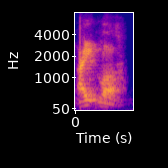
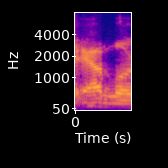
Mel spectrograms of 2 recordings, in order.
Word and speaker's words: Eitla: Hey, I'm from the band Eitla. That's how you pronounce it. I was Yeah. so worried I was going to say it wrong. You're probably going to say Adela or something.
